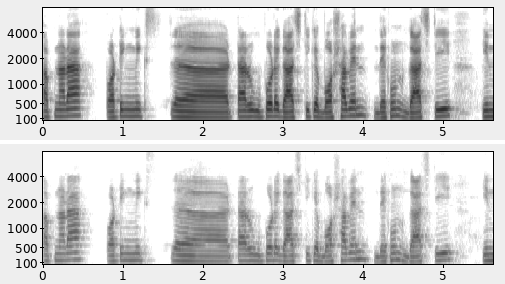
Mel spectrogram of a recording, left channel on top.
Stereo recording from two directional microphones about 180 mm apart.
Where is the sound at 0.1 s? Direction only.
45° left (ahead or behind).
